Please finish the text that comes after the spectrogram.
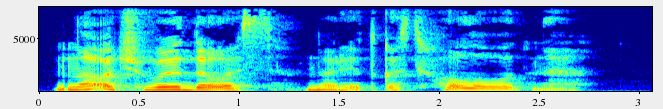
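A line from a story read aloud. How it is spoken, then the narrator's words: Gloomy remark. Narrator (Russian): мрачно заметила кисточка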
